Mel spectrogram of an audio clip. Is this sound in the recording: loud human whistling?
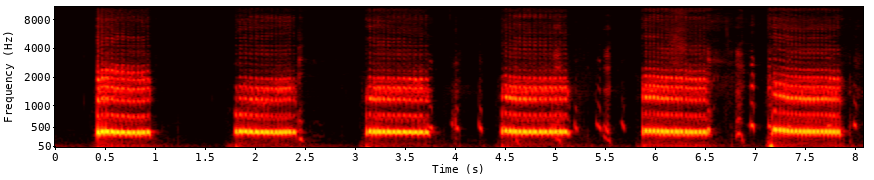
no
